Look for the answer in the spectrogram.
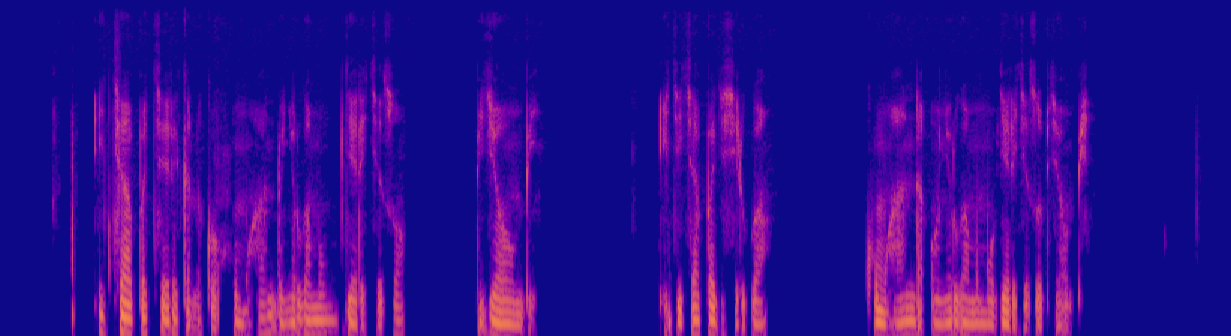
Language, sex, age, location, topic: Kinyarwanda, male, 18-24, Kigali, government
